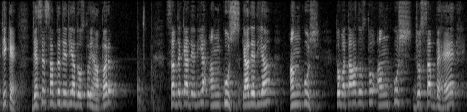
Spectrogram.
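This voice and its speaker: A man teaching a grammar lesson for exam preparation. He repeats key words and quizzes students with rhetorical questions. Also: extremely high pitch.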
